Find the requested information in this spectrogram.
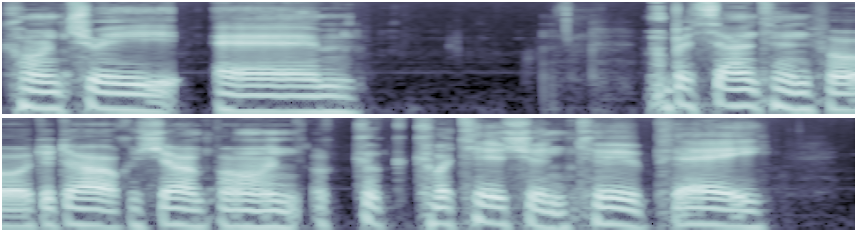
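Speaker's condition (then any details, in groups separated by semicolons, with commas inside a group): Down syndrome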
